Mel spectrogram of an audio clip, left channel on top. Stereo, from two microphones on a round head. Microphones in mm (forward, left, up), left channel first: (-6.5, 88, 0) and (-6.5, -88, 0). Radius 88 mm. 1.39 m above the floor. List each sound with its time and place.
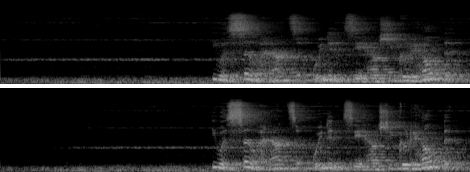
2.1 s a man speaking: 50° right (ahead or behind), 1.2 m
